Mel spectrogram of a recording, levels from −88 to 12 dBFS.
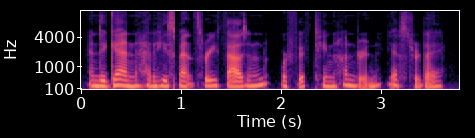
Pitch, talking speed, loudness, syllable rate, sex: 180 Hz, 175 wpm, -19 LUFS, 5.0 syllables/s, female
